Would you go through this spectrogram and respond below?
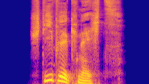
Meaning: genitive of Stiefelknecht
- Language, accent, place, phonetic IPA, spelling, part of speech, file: German, Germany, Berlin, [ˈʃtiːfl̩ˌknɛçt͡s], Stiefelknechts, noun, De-Stiefelknechts.ogg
